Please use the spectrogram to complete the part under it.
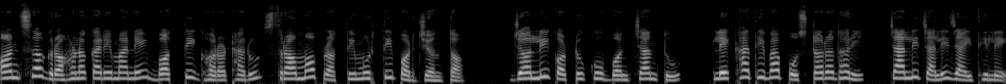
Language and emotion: Odia, neutral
